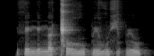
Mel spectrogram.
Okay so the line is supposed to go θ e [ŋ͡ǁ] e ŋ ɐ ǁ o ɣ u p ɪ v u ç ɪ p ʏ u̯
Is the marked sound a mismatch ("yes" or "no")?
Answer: yes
